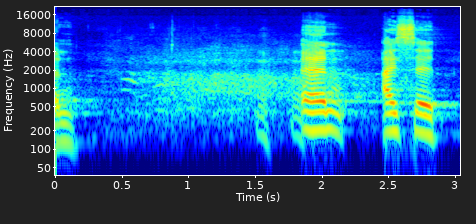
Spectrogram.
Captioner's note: audience laughing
